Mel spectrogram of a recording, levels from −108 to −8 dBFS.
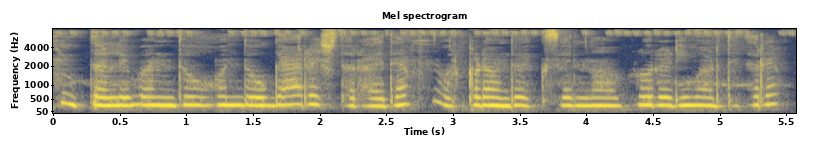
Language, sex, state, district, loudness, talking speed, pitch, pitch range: Kannada, female, Karnataka, Mysore, -13 LUFS, 170 wpm, 285 Hz, 275-300 Hz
